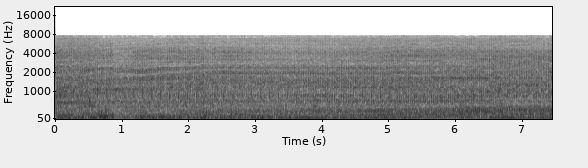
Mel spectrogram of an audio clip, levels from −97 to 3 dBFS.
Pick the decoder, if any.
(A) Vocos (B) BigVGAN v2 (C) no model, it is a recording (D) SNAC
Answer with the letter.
C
